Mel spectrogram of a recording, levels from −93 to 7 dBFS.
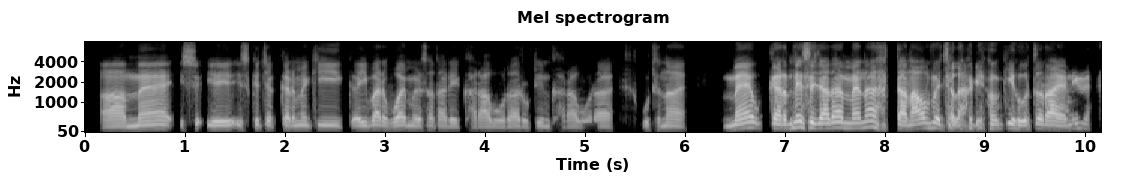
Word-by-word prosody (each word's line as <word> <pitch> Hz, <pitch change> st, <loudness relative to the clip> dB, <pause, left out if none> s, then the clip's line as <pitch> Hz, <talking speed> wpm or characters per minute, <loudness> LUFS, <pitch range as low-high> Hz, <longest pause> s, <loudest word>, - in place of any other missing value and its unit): अ, 105 Hz, +1 st, 0 dB
मैं 125 Hz, +5 st, 0 dB
इस -, -, -9 dB
ये 125 Hz, 0 st, 0 dB
इसके -, -, -9 dB
चक्कर 120 Hz, -1 st, -5 dB
में 125 Hz, 0 st, -5 dB
कि 125 Hz, -1 st, -6 dB
कई 115 Hz, +1 st, -2 dB
बार 130 Hz, +1 st, -1 dB
हुआ 120 Hz, +2 st, -1 dB
है -, -, -3 dB
मेरे 110 Hz, -2 st, -6 dB
साथ 120 Hz, -1 st, -11 dB
अरे! 105 Hz, 0 st, -6 dB
ख़राब 105 Hz, 0 st, -7 dB
हो 100 Hz, -, -9 dB
रहा 105 Hz, +1 st, -7 dB
है, 105 Hz, -, -6 dB
रूटीन 105 Hz, +2 st, -11 dB
खराब 100 Hz, -1 st, -11 dB
हो 100 Hz, -, -12 dB
रहा 105 Hz, 0 st, -5 dB
है, 105 Hz, -, -9 dB, 0.3 s
उठना 115 Hz, 0 st, -6 dB
है। 105 Hz, -, -7 dB, 0.4 s
मैं 175 Hz, -7 st, +5 dB, 0.2 s
करने 150 Hz, +5 st, +6 dB
से -, -, +4 dB
ज़्यादा 155 Hz, +3 st, +5 dB
मैं 160 Hz, -1 st, +3 dB
ना 190 Hz, +3 st, +3 dB, 0.2 s
तनाव 135 Hz, +5 st, +5 dB
में -, -, +2 dB
चला -, -, 0 dB
गया -, -, -4 dB
हूँ 140 Hz, -, -2 dB
कि -, -, +3 dB
हो 130 Hz, -, +1 dB
तो 155 Hz, -, -1 dB
रहा 130 Hz, -1 st, +6 dB
है 115 Hz, -2 st, +3 dB
नहीं 155 Hz, +2 st, -3 dB
है, 145 Hz, -, -5 dB
125 Hz, 260 wpm, -20 LUFS, 110-140 Hz, 0.4 s, करने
